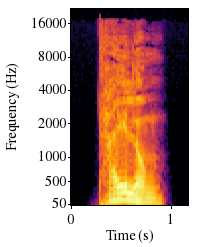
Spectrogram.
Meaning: 1. sharing, splitting, division 2. division
- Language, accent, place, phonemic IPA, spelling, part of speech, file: German, Germany, Berlin, /ˈtaɪ̯lʊŋ/, Teilung, noun, De-Teilung.ogg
